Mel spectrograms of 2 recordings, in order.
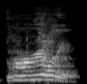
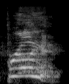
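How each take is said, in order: First: Said in the usual way. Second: Brilliant, pitched way up and thrown out in delight; excited high brilliant. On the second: Real, not acted. To podcast hosts, the UFC show idea, delighted high brilliant. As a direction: push the second brilliant up high with glee. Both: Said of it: "repeated for emphasis".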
